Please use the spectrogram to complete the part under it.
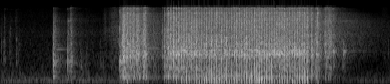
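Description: An impact wrench tightens a nut on a Hunterworks Wolverine sheave, opening with a couple of short bursts before a loud, sustained rattling hammer of about a second and a half that then cuts off, with no talking.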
